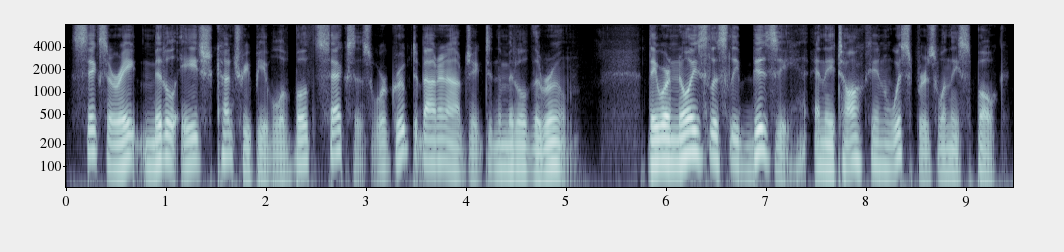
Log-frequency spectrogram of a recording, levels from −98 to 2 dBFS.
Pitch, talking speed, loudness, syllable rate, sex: 105 Hz, 210 wpm, -21 LUFS, 6.0 syllables/s, male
